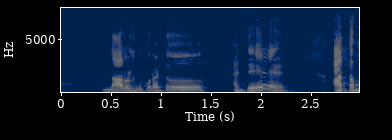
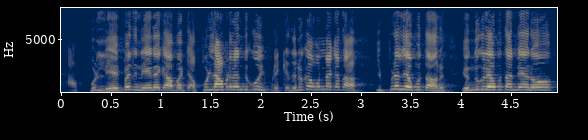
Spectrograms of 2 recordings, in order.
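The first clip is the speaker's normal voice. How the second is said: high, loud insistent preaching; emphatic declaration; 7 semitones higher, 7 dB louder than usual. Acted. Preacher voicing Jesus telling Martha he will raise now, emphatic declaration. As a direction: drive it home high and forcefully.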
